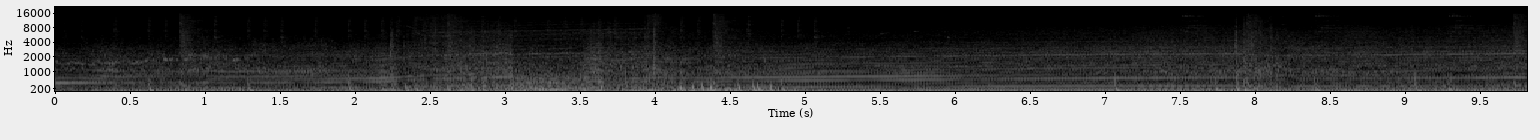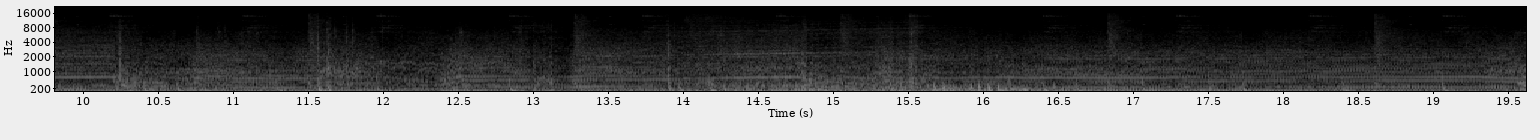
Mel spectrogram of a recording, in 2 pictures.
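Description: A car is driven in the video game The Crew Motorfest, its engine droning and shifting pitch as it revs, with repeated tire squeals and skids over a loud, continuous roar.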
